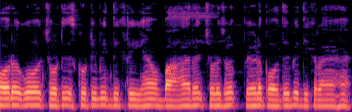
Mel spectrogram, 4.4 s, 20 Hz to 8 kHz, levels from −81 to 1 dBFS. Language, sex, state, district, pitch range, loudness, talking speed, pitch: Hindi, male, Maharashtra, Washim, 125-135 Hz, -18 LUFS, 260 wpm, 130 Hz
